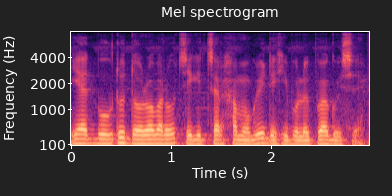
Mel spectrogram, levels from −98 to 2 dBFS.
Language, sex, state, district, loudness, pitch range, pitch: Assamese, male, Assam, Kamrup Metropolitan, -14 LUFS, 110-120 Hz, 115 Hz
